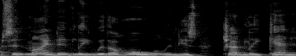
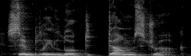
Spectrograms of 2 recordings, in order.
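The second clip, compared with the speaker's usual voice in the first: plain reading voice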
